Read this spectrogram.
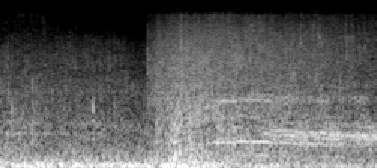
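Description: A burst of fire whooshes loudly.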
